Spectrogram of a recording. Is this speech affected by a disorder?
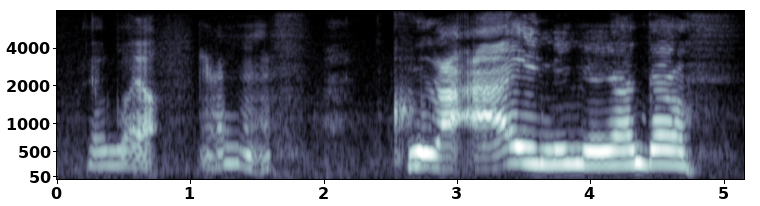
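Yes: cerebral palsy; severe, wheelchair.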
